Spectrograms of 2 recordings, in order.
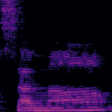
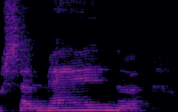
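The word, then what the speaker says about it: Samhain: Alors Samin ou Chamen ou Saimen, peu importe la prononciation exacte.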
